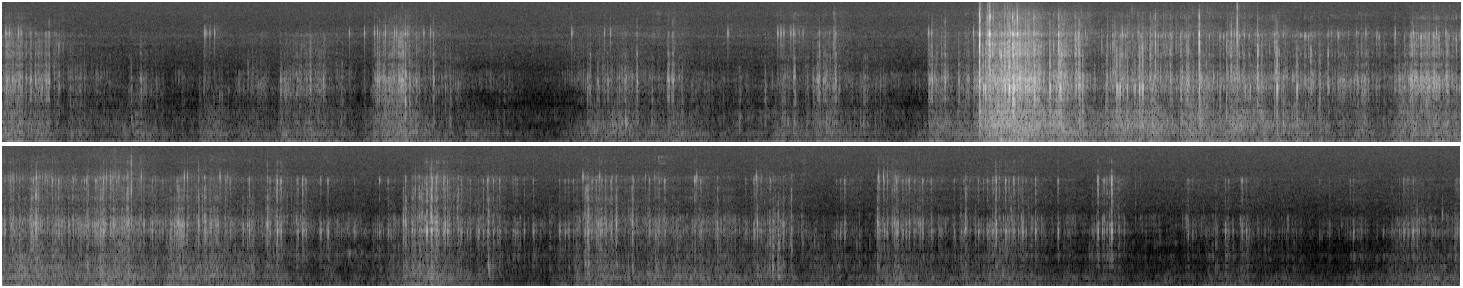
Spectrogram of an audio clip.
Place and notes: Lithuania, Lukniai, a branch in a wind
contact microphone on a fallen branch just near small village cemetery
